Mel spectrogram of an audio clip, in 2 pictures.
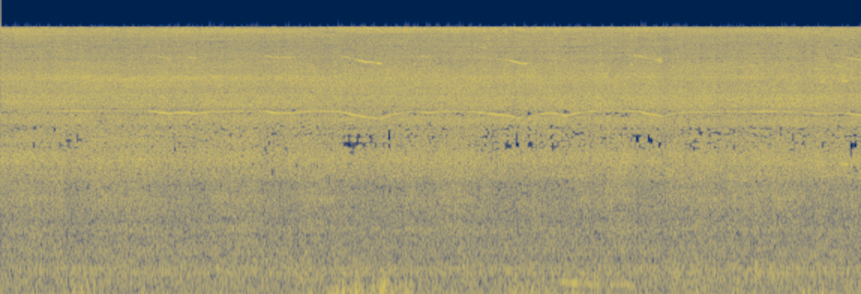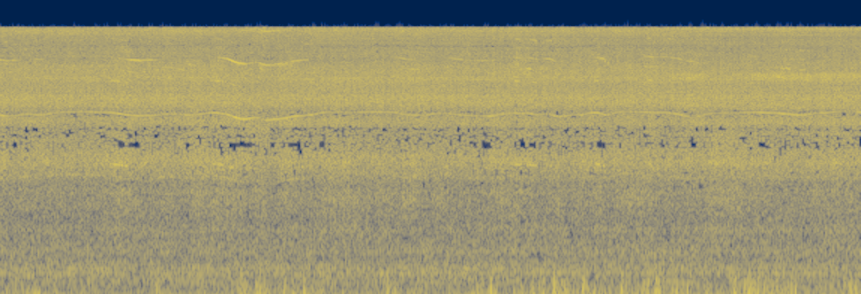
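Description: High-speed air-turbine dental handpiece running with its water spray, a diamond bur cutting a model central incisor: a steady high hiss with a thin, slightly wavering whine on top.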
